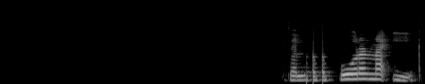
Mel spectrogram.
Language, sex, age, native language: Icelandic, female, 11, Icelandic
